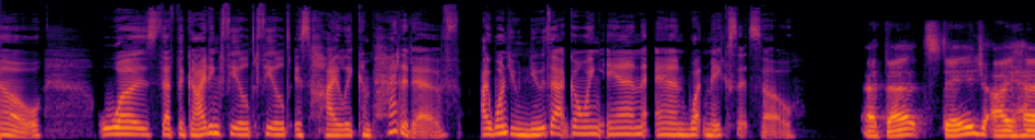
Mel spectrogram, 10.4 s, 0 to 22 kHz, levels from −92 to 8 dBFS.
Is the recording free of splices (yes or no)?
no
